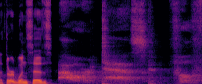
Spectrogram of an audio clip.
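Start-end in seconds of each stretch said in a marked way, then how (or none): 1.2-3.8 faint, hissing whisper of a shadow creature. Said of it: "you can hear one of them whisper".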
